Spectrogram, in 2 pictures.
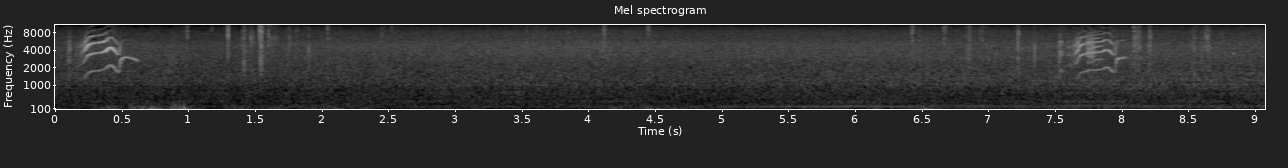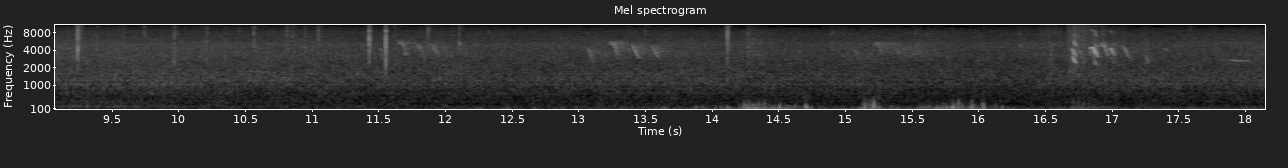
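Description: A small bird chirps in short, high bursts close by.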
